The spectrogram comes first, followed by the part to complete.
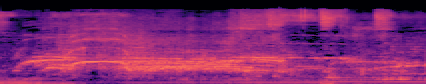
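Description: Electronic dance music from a DJ mix played loud on a club sound system, with the kick drum and bass dropping out soon after the start and returning about three seconds in. Crowd voices shout and whoop over the break.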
